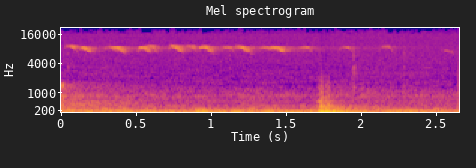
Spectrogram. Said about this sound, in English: There are the house finches that have taken up residency over top of the Voice Hustle Studios that I give you an update on every week. Far as I know, they're okay. Haven't heard a lot out of them, but I'm 100% positive there are chicks now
